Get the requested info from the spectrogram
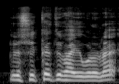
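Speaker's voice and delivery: usual speaking voice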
